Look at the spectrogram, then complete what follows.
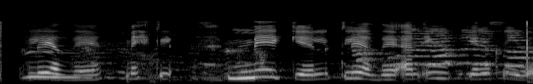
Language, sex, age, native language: Icelandic, female, 10, Icelandic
